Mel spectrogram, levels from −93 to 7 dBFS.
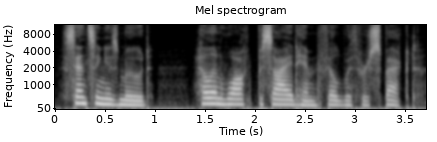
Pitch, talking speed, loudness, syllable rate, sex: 195 Hz, 160 wpm, -17 LUFS, 5.5 syllables/s, female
